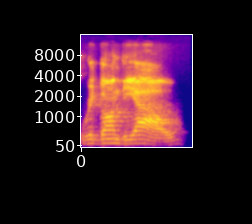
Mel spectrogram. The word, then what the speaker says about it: Rigondeaux: First of all, it's Rigondeaux is the correct pronunciation of his name.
